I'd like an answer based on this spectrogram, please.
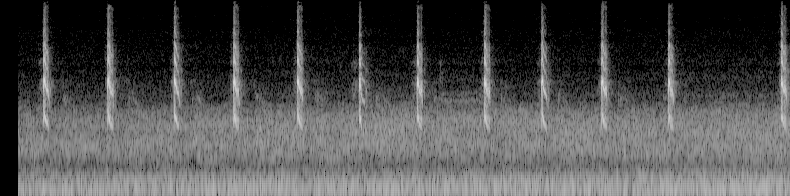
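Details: Black-tailed prairie dog (Cynomys ludovicianus) gives sharp, high chirps, repeated steadily about every half second.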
